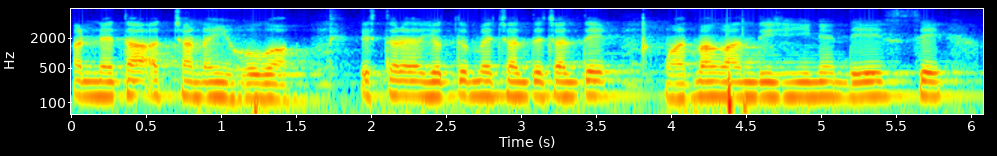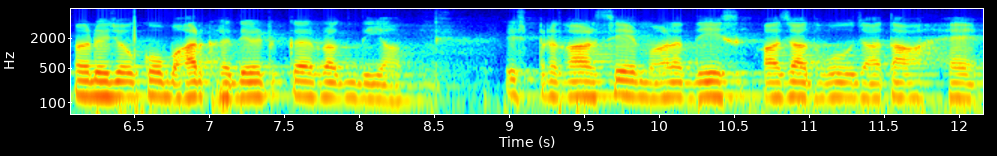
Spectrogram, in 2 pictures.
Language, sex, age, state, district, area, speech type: Hindi, male, 18-30, Rajasthan, Bharatpur, rural, spontaneous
